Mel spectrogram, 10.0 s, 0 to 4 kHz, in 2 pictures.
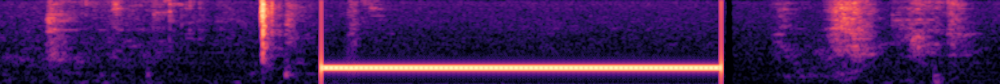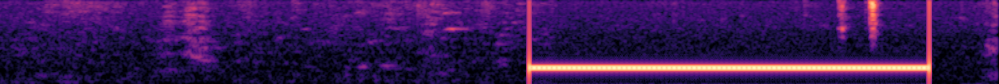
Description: Ringback tone (North America), 440 + 480 Hz.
